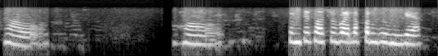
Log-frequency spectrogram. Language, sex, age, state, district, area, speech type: Marathi, female, 30-45, Maharashtra, Yavatmal, rural, conversation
